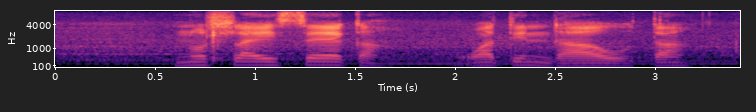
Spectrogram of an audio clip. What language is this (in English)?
Tsonga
